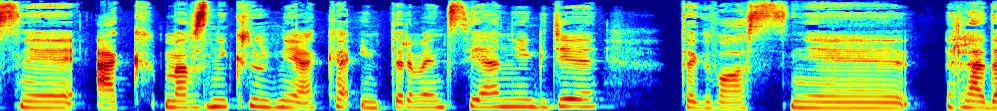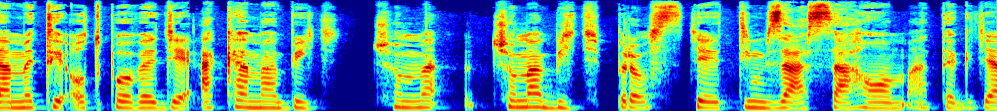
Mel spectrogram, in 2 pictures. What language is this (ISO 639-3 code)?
slk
